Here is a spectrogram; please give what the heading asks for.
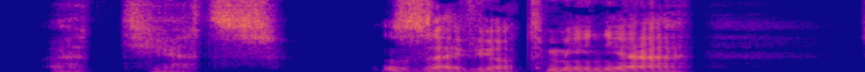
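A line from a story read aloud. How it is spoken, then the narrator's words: Demon through gritted teeth. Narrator (Russian): сквозь зубы произнес демон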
